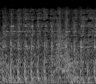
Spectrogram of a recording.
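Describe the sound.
A jackhammer pounds away in rapid, relentless bursts while a playground is being built. The dense, harsh hammering runs continuously and loud the whole time, with no voices.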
